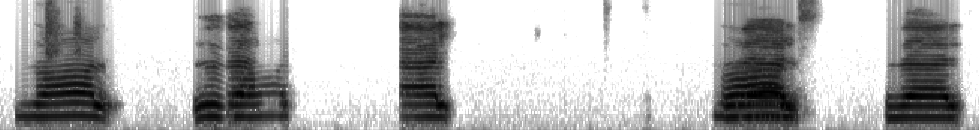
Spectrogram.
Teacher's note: जबान की नोक ऊपर या नीचे दांतों को किनारों को लगने से अदा होती है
